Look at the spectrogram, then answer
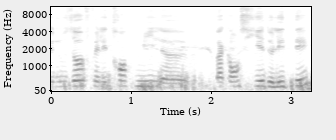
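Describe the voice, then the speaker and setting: Over noticeable background noise, a woman talks at medium pitch with fairly even intonation. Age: 60s. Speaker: shopkeeper and municipal election candidate. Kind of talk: interview. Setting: outdoors by a pond, sunny.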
